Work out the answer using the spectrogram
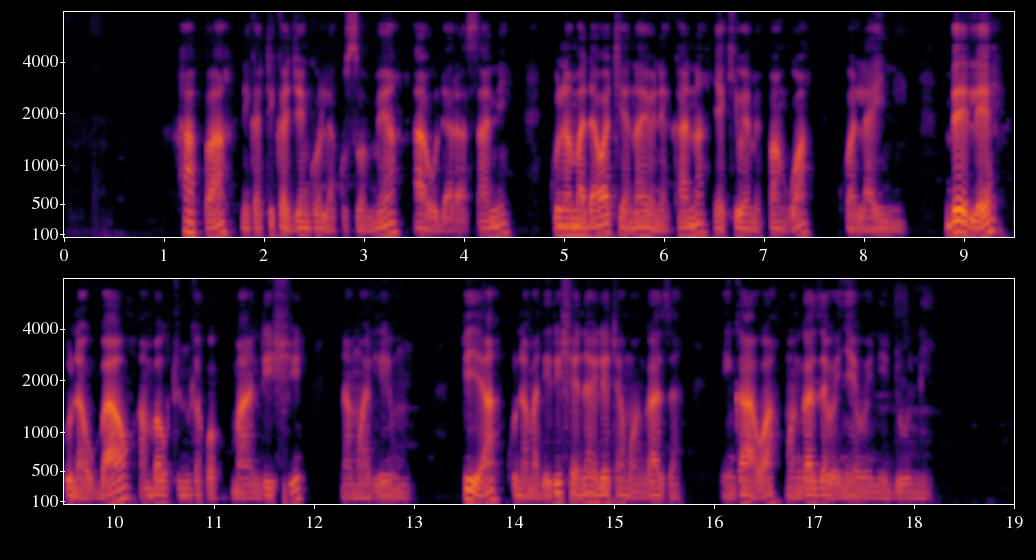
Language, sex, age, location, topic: Swahili, male, 18-24, Nairobi, education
